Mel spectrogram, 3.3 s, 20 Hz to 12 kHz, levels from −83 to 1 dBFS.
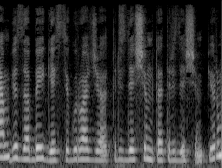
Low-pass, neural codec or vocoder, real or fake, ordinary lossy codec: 10.8 kHz; none; real; MP3, 48 kbps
